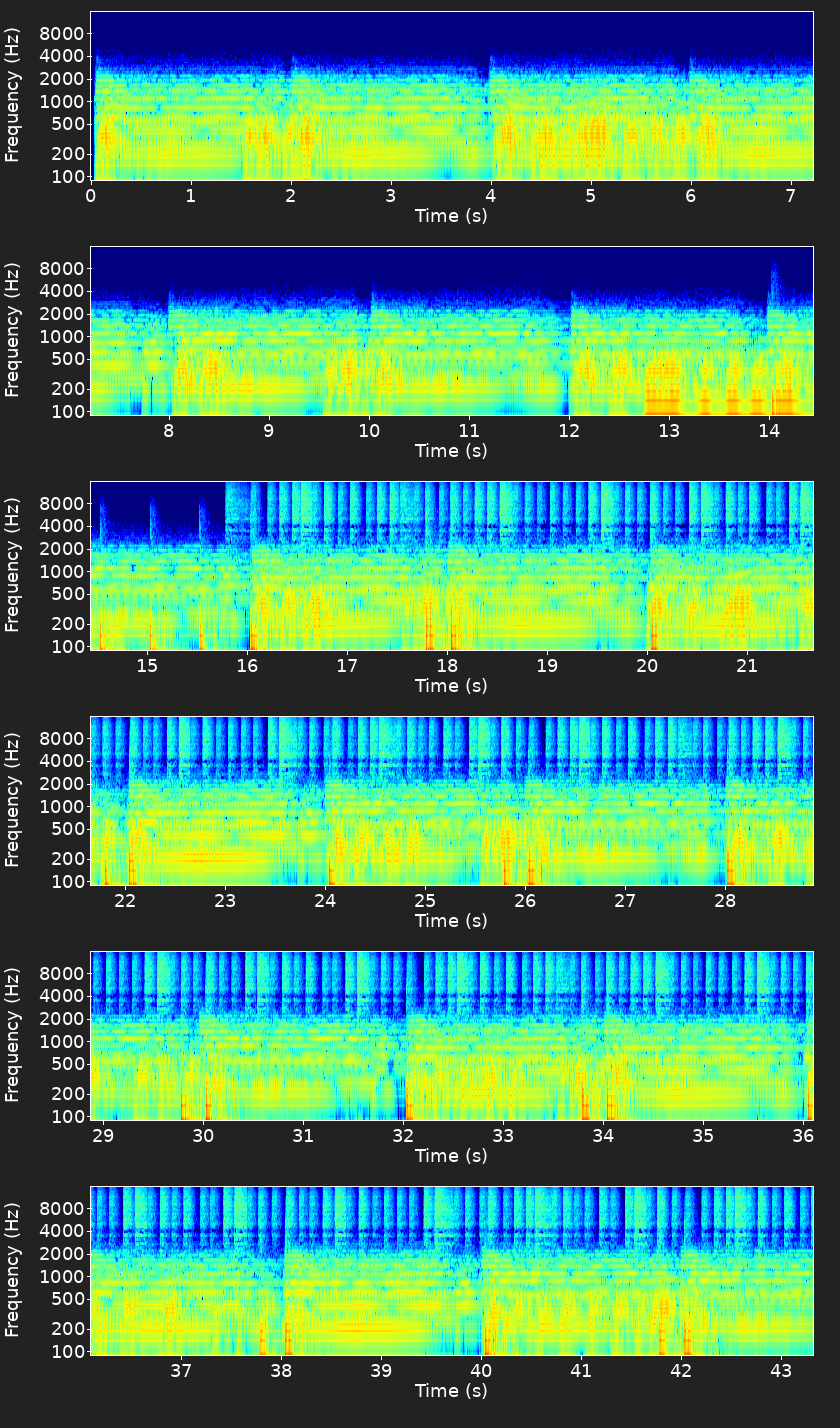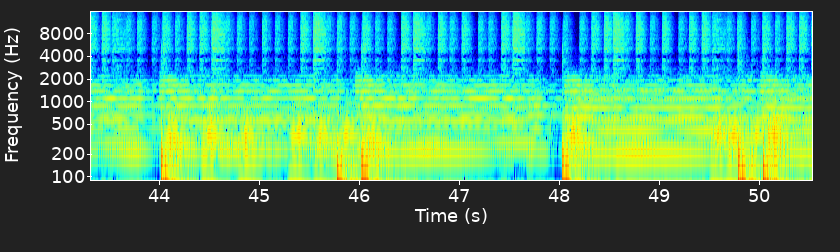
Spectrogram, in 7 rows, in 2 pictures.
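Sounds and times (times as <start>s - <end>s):
trombone: 0.0s - 50.5s
trumpet: 0.0s - 50.5s
tuba: 0.0s - 50.5s
drum kit: 14.5s - 50.5s.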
